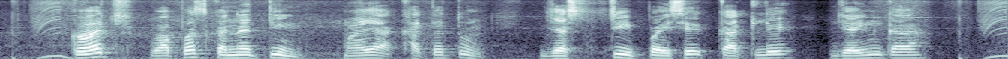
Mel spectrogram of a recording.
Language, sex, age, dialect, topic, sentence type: Marathi, male, 18-24, Varhadi, banking, question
